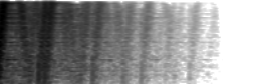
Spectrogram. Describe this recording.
A percussive synth sound with delay.
This is part of a multisampled pack.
